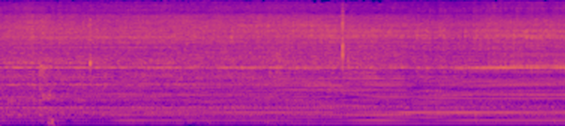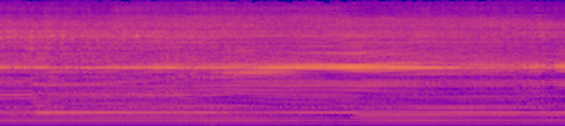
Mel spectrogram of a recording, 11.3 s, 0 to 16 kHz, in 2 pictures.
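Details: E61-group espresso machine (Profitec Pro 600 vs Expobar Brewtus IV comparison) pulling a shot after light pre-infusion: a constant low droning pump hum, steady with no sputter or rattle. Normal pump operation.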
